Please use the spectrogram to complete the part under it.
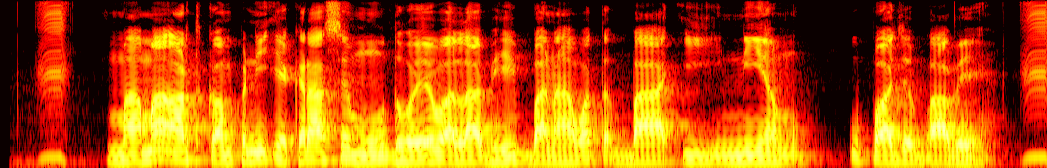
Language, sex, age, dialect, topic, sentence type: Bhojpuri, male, 18-24, Southern / Standard, agriculture, statement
